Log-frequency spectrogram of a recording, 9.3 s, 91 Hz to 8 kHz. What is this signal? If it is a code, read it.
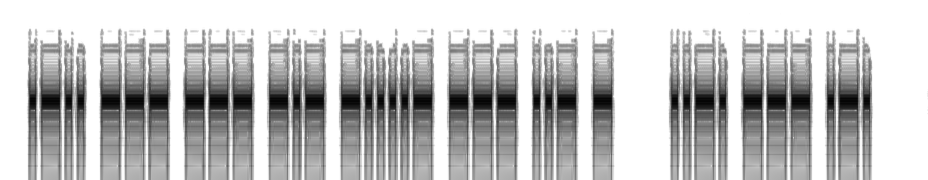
Morse code, heard as a keyed tone, about 20 wpm, 650 Hz. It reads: LOOK-OUT FOR
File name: 05-Chapter-05 20 WPM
